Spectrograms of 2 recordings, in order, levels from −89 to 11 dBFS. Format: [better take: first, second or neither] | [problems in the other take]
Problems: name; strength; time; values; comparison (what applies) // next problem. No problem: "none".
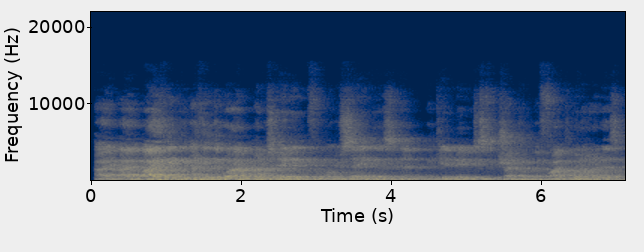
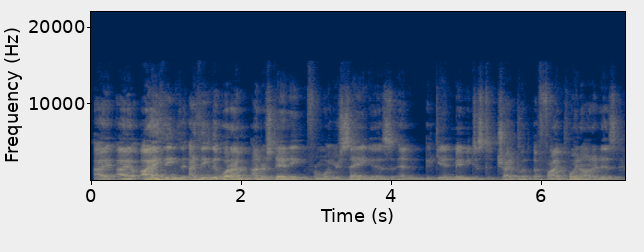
second | room echo; strong; dies away in 2.6 s; slight in the second // off-mic speech; far; far in the second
